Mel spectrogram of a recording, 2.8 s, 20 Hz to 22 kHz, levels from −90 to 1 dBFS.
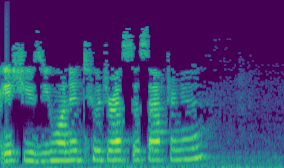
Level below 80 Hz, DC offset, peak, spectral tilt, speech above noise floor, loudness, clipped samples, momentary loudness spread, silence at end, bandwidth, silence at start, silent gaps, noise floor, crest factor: -40 dBFS; under 0.1%; 0 dBFS; -2.5 dB/octave; 21 dB; -17 LUFS; under 0.1%; 10 LU; 0 s; 11.5 kHz; 0 s; none; -38 dBFS; 18 dB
